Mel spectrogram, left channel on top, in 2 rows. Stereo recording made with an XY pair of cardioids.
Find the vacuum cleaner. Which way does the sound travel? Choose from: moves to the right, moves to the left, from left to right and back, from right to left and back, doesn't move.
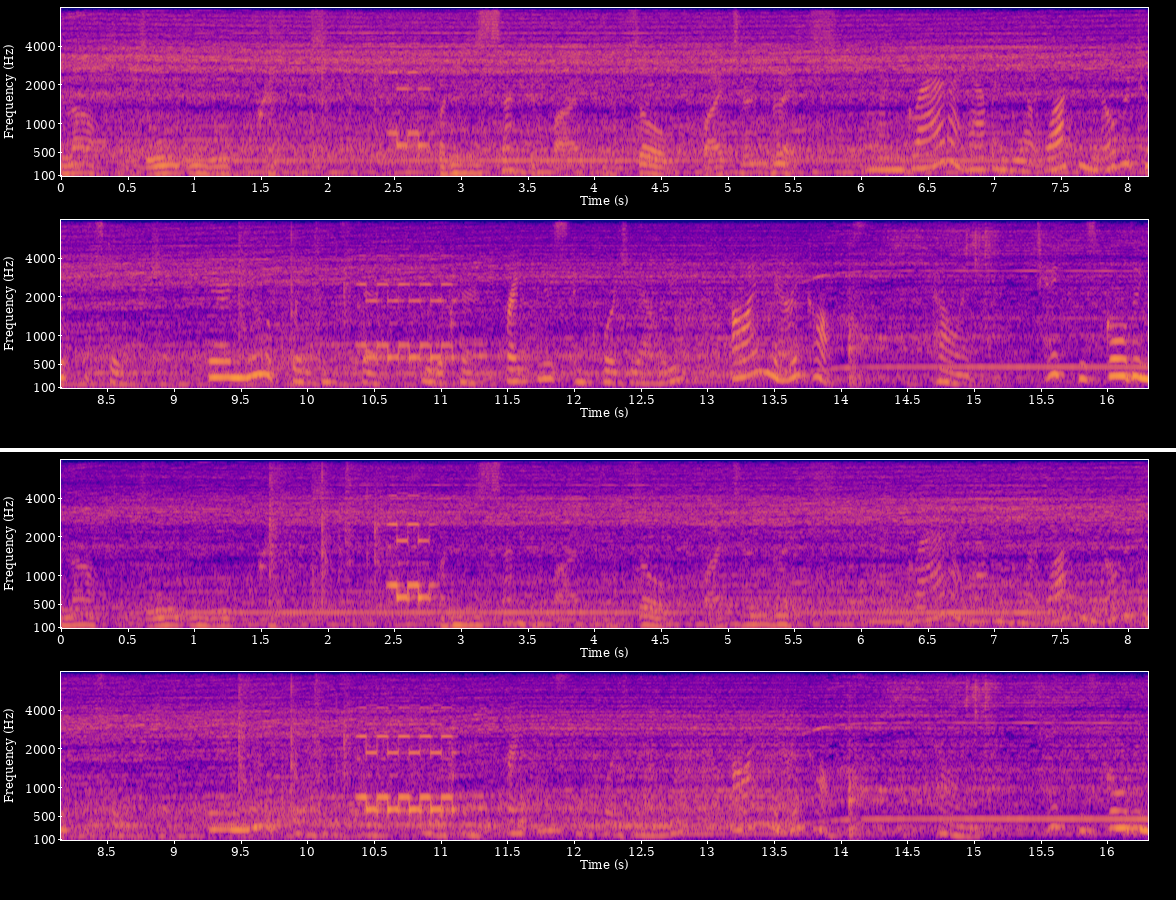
moves to the right.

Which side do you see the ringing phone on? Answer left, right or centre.
right.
